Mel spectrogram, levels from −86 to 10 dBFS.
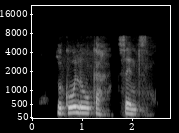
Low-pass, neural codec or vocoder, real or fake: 7.2 kHz; codec, 16 kHz, 4 kbps, X-Codec, HuBERT features, trained on LibriSpeech; fake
